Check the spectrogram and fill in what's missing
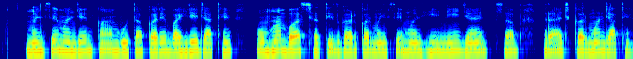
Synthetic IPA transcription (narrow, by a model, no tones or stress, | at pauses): mə̃ɪnsemə̃nd͡ʒenkaːmbuːt̪akəɾẽbəɦɪɾed͡ʒaːt̪ẽ | ʊmɦãbəst͡ʃʰət̪ːiːs̬ɡəɽkəɾmə̃ɪ̃nsemənɦinid͡ʒaːẽsəb | ɾaːd͡ʒkəɾmənd͡ʒaːt̪ɦẽ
